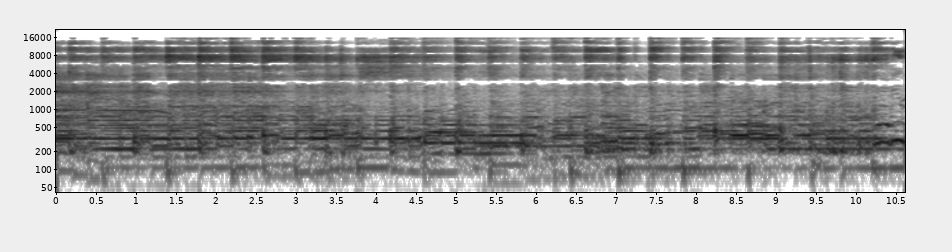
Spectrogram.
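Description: Guitar-led music with strummed and plucked notes.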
